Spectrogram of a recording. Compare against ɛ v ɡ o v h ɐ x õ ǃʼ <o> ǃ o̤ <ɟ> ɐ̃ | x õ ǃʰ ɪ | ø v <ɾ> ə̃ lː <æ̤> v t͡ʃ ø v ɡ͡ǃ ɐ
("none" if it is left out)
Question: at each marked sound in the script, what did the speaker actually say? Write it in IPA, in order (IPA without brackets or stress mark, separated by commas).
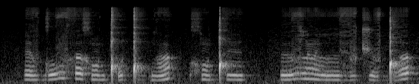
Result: o, ɡ, l, ɛ̤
